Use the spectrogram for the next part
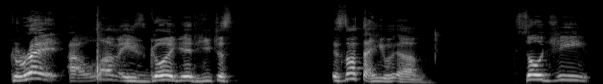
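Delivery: high, loud fan outburst; very excited. Real, not acted. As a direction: burst out gushing, too thrilled to finish the thought. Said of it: "just very excited this chapter".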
